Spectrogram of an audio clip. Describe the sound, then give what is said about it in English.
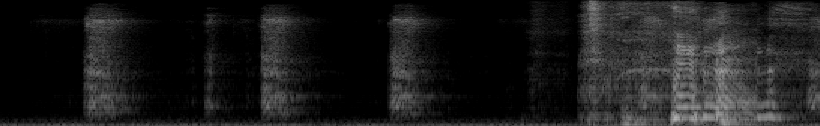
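A dog barks in several sharp, separate yaps across the first two seconds of a quiz sound round, followed by a louder, denser burst of sound toward the end. “Is that a dog? That is a dog.”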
